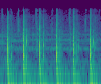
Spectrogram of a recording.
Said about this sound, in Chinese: 然而在此期间，他听到身后发出咚咚咚的声响，原来那根拖把竟然一跳一跳的跟着他。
